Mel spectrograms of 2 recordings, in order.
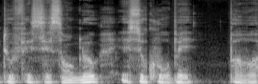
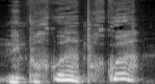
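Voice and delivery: high, pleading bewilderment; distraught; 11 semitones higher, slower than usual. Acted. Lover is told he cannot see Stella, distraught. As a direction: voice climbing into a high, thin plea. Harry protests being parted from Stella.

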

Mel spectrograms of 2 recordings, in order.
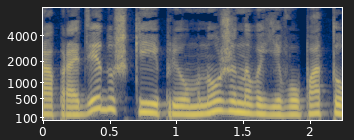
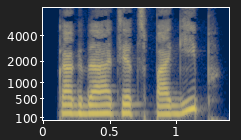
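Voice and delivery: ordinary delivery, nothing marked

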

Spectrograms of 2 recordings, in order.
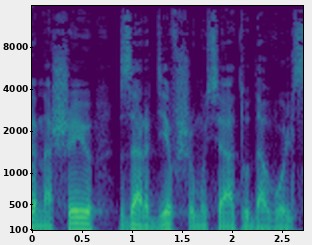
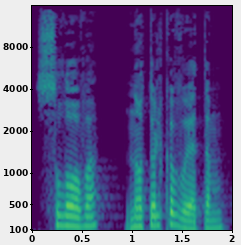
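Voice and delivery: put-on high, pleading young woman; daughter voice; 10 semitones higher than usual. A narrator's reading. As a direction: coax like a sweet daughter. Daughter voice held.

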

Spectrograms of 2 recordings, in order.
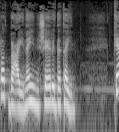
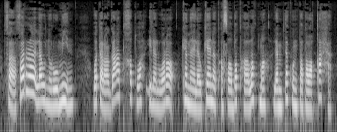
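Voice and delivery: ordinary delivery

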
